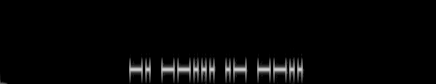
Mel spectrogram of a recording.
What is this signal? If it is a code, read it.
Morse code, heard as a keyed tone, about 30 wpm, 700 Hz. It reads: N7AZ
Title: K1USN SST QSO Practice - 30wpm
